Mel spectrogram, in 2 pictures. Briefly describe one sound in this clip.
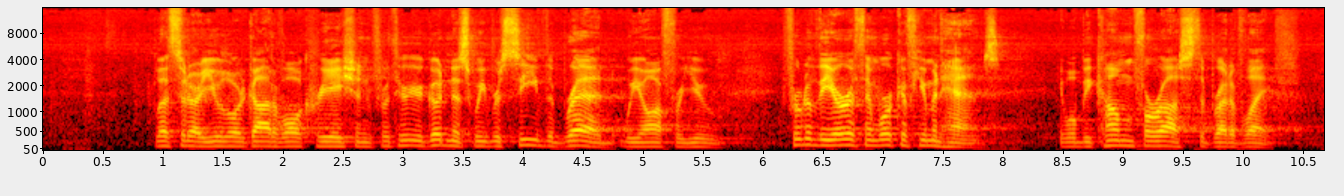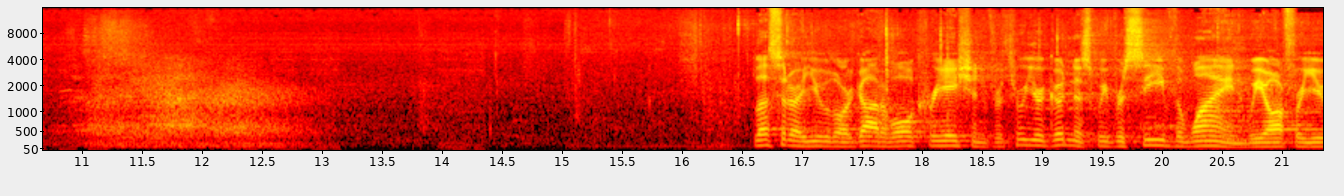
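A man chants into a microphone, echoing through a large hall.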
